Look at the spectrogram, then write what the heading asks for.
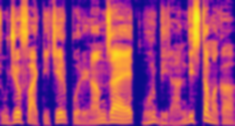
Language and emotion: Goan Konkani, fearful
